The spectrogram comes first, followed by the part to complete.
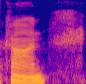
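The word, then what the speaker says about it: Cannes: how to pronounce can it's literally either can or KH and you always you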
